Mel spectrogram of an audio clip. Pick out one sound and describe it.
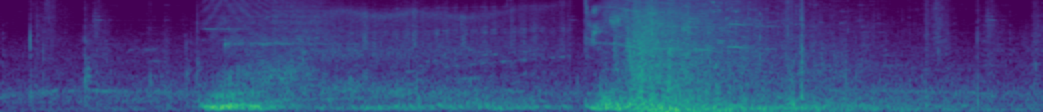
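A heavy rock crashes down with a deep rumble.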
